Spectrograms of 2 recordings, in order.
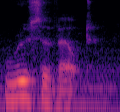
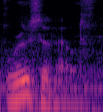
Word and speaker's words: Roosevelt: You know, they want to say Roosevelt, President Roosevelt. No, it's Roosevelt. It's heavy sort of Dutch pronunciation.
